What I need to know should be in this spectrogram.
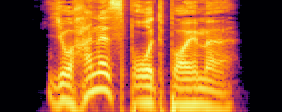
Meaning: nominative/accusative/genitive plural of Johannisbrotbaum "carob trees"
- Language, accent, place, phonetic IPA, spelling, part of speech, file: German, Germany, Berlin, [joˈhanɪsbʁoːtˌbɔɪ̯mə], Johannisbrotbäume, noun, De-Johannisbrotbäume.ogg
